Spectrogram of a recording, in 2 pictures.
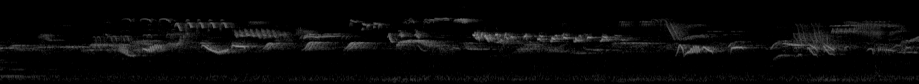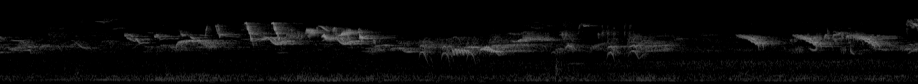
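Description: Birds singing: a dense run of quick chirps and trills, thinning briefly about halfway through and again near the end.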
